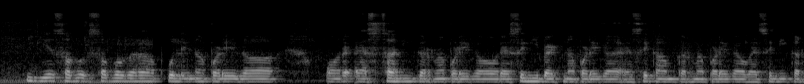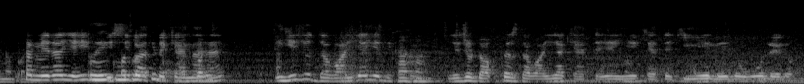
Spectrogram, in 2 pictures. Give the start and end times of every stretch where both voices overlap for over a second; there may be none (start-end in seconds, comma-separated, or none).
8.9-10.2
